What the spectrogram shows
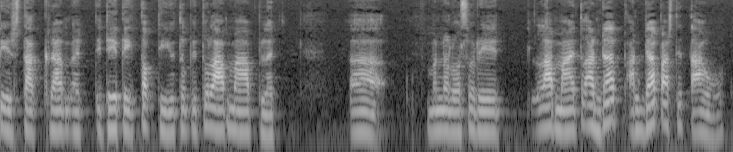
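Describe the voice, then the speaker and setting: Emphatic man, mocking. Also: medium pitch. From Java, Indonesia. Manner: emphatic, repeats himself, mocking asides. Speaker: channel host. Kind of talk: casual opinion monologue.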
